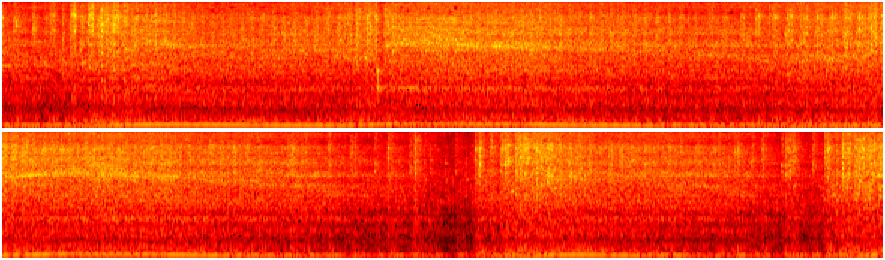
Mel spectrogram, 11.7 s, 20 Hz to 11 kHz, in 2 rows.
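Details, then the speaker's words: 1988 Ford Mustang GT V8 after Trick Flow top-end kit and mass air conversion, first start, timing being adjusted: lumpy, uneven idle wandering with throttle blips, puffing tick at exhaust; misfire plus exhaust leak around header collector. "very interesting somewhere see we can track down this exhaust leak everything seems tight it's around that around that collector right there"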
